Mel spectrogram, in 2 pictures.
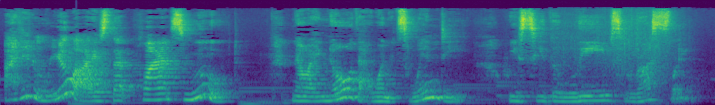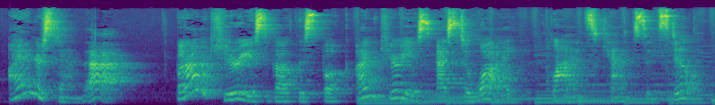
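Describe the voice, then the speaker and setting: A woman in her thirties reading a storybook aloud to young children as a teacher, with expressive emphasis and explanations. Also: lowish voice, slow, far from the mic, soft background music. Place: small living room at home, indoors. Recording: roomy echo, away from the mic.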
